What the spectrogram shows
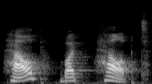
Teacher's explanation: the ending in ed form is going to also be voiceless, right? Like t.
